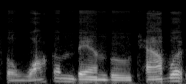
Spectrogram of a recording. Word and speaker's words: Wacom: that's the Whiteboard tool pronounced like Wacom like I'm like I'm walking somewhere w m it's the Wacom Bamboo tablet it's about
